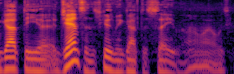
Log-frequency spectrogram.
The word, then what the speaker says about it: Jansen: Jensen got the Jansen, got the save. I don't know why I always call him Jensen. Is it Jensen? No, Jansen.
